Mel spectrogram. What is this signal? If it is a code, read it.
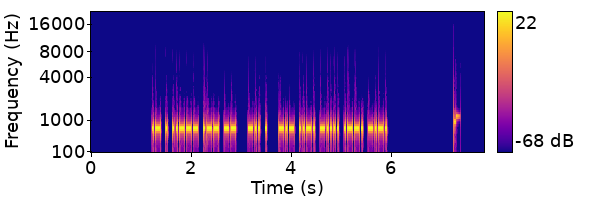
Morse code, heard as a keyed tone, about 36 wpm, 700 Hz. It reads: AE2WM DE KF6PC
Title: USA Callsign DE Callsign - 5 Characters - 35wpm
